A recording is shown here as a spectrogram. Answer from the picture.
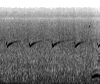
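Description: Fishing reel's drag squealing in short rising chirps, about two a second, as a hooked wahoo strips line off the spool. Under it are the steady drone of the outboard motors and the rush of the wake.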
